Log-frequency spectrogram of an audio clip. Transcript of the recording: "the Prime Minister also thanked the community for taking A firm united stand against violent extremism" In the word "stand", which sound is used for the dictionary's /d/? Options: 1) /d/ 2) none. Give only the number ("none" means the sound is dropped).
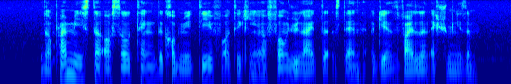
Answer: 2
